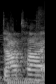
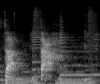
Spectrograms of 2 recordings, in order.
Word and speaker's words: datta: So for example, there's data versus datta. The latter has a small tsu between the da and the ta. So instead of data, it's datta.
